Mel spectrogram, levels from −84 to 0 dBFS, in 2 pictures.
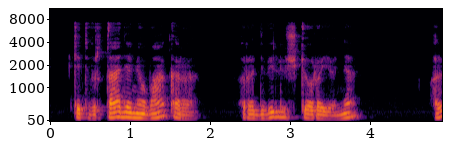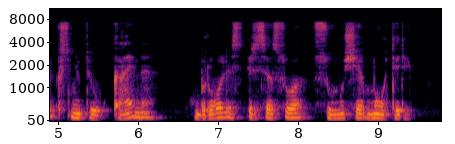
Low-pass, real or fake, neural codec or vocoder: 7.2 kHz; real; none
